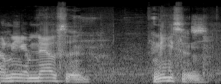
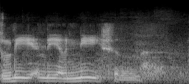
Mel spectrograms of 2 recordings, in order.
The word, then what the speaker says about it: Liam Neeson: She's the female Liam Neeson. You're pronouncing it wrong. It's Liam Neeson.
